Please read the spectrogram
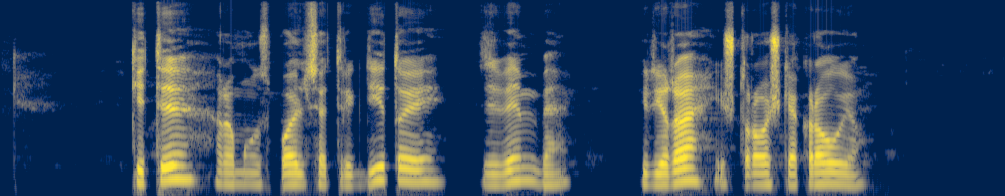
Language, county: Lithuanian, Kaunas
